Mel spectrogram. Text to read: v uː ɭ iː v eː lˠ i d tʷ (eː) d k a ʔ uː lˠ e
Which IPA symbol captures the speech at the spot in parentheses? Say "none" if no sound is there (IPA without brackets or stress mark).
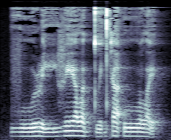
e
